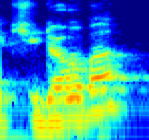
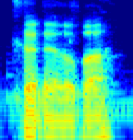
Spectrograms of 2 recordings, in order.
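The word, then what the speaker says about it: Qdoba: How would you pronounce it? Um, I think I would say Kudoba. Okay, Ben, I pronounce it Koba. Koba. We're just going short. C. Mark, you're actually right. I'm upset that you had it right.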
